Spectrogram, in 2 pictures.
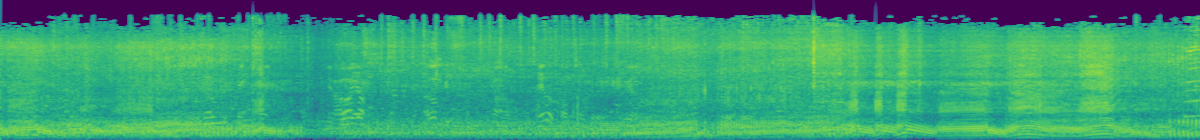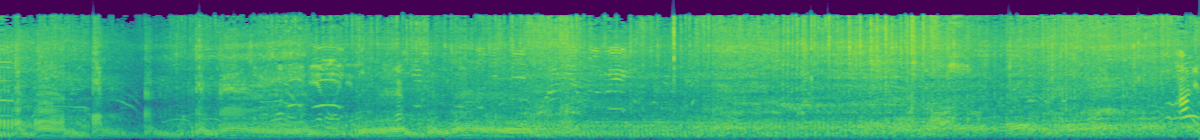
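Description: Off-road dirt bike engines revving up and down over and over as riders tackle the enduro-cross obstacles, the pitch climbing and falling with each burst of throttle. There are brief lulls about four seconds in and again around the middle.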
